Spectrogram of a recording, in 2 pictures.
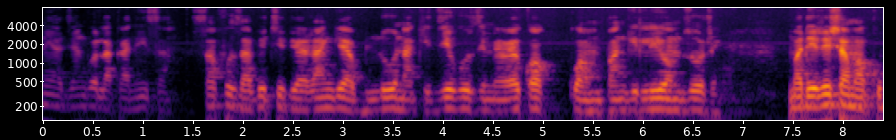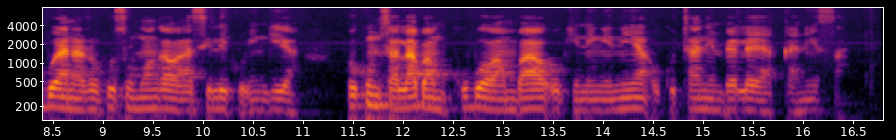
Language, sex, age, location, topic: Swahili, male, 18-24, Nairobi, education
